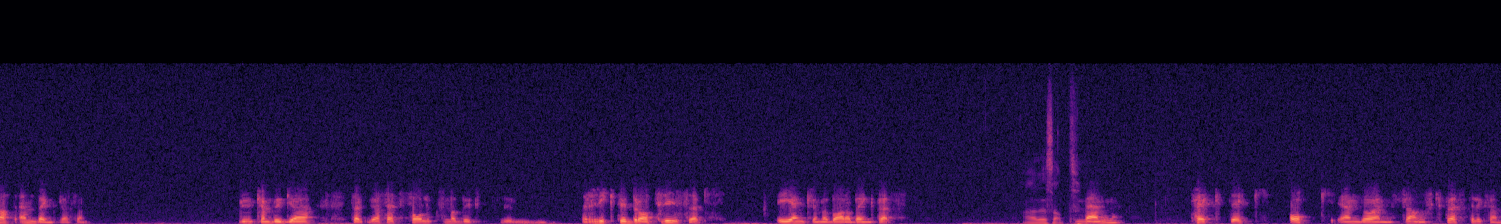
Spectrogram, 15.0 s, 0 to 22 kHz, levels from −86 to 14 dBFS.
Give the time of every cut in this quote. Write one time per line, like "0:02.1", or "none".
0:03.6
0:10.1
